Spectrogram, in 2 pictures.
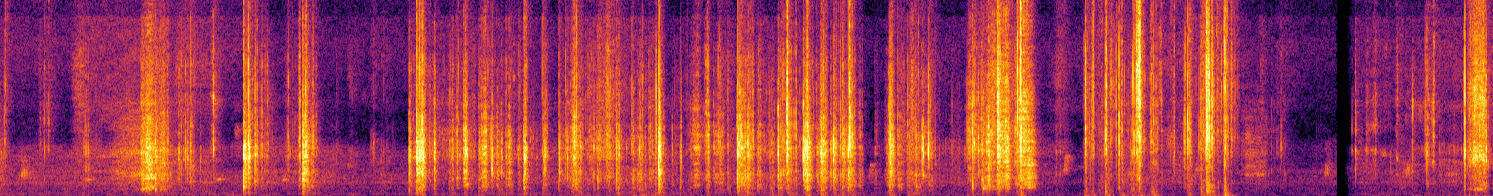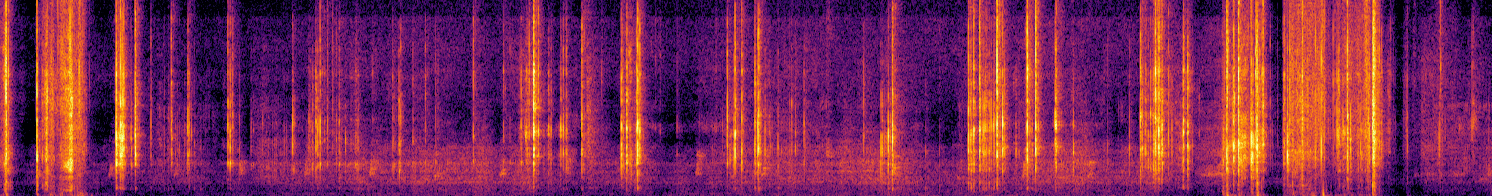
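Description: Clear plastic packaging and small plastic action-figure parts being handled, crackling and clicking in irregular spells.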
